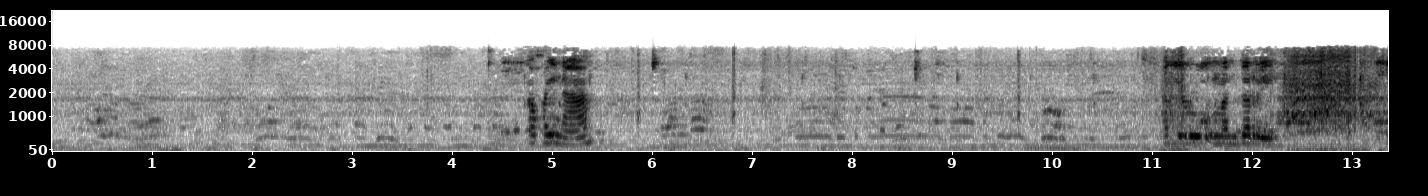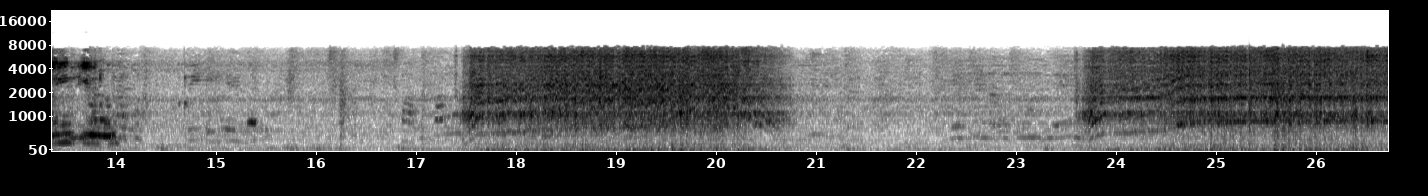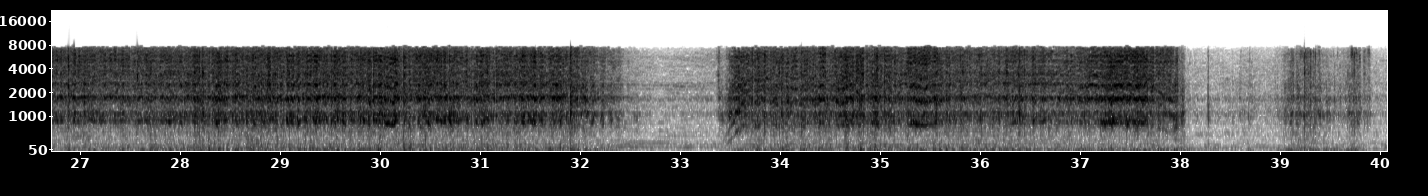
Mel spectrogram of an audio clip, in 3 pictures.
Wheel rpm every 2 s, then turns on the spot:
0, 0, 0, 0, 10, 30, 20, 0, 80, 130, 10, 70, 220, 230, 230, 160, 110, 230, 100, 20.
20-22 36-38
